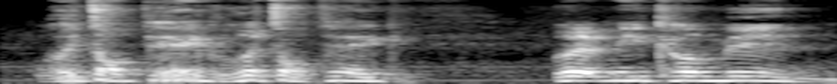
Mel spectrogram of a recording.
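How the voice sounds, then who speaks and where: Putting on a character voice, a man growls in a raspy, fairly high pitch at a moderate pace, with clear background noise behind him. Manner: snarling.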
